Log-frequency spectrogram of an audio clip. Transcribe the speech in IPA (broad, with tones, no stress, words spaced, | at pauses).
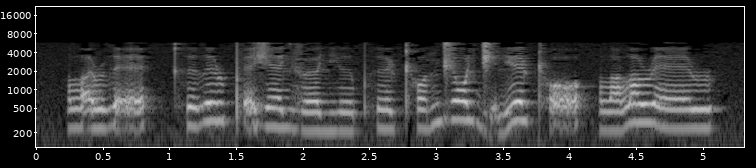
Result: lˠɛ̰˨ɹðɛ̰˦ | kʰɘ˨ðɘ˦ɹ pʼɛ̰˦ʒɛː˨lʲvœː˩lʲjɘː˩ pʰɘː˨lʲʈʰɔ˨nd͡ʒɔː˥lʲd͡ʒɛ̰˩lʲ ɛː˥lʲʈʰɔ̰˦ | lˠɘ˩lˠʌ˦ɹɛː˨ɹ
